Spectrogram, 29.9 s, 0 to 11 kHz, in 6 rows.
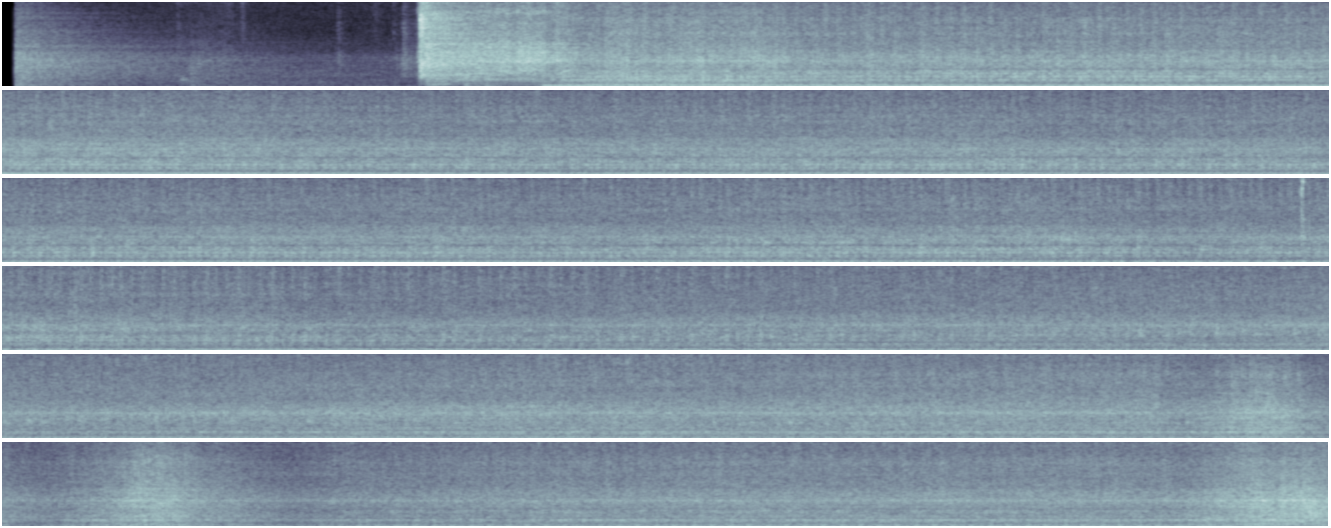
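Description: Mercedes-AMG GT R's 4.0-litre twin-turbo V8 starting about a second and a half in with a loud flare of revs, then settling into a steady idle.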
